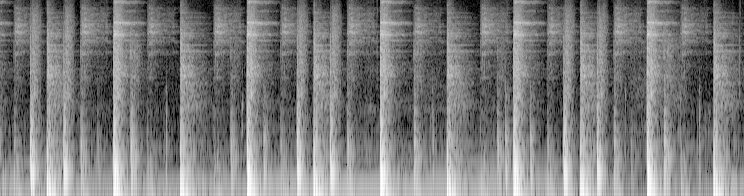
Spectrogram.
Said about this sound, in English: So all of the drums together sound like this.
